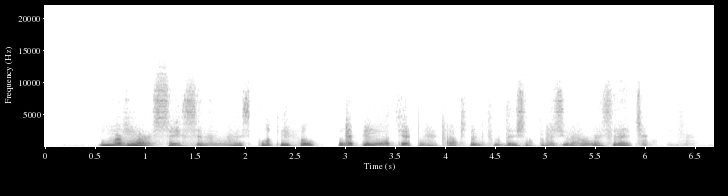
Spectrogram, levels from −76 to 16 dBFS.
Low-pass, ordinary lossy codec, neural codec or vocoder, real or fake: 19.8 kHz; none; codec, 44.1 kHz, 0.9 kbps, DAC; fake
